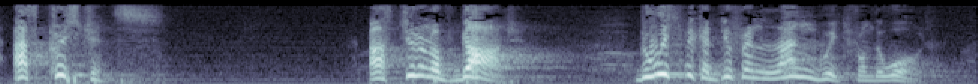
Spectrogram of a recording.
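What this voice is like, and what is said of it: Non-American accent. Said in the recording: “I'm not an American. ... I don't talk like one. ... you can hear my accent.”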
